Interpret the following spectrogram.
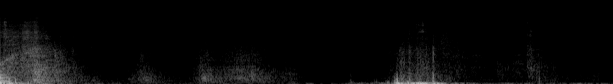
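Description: Faint handling noises and one short knock with a sliding scrape about four seconds in, from a paint stick and marker being worked along the gap of a car's sheet-metal trunk lid.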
